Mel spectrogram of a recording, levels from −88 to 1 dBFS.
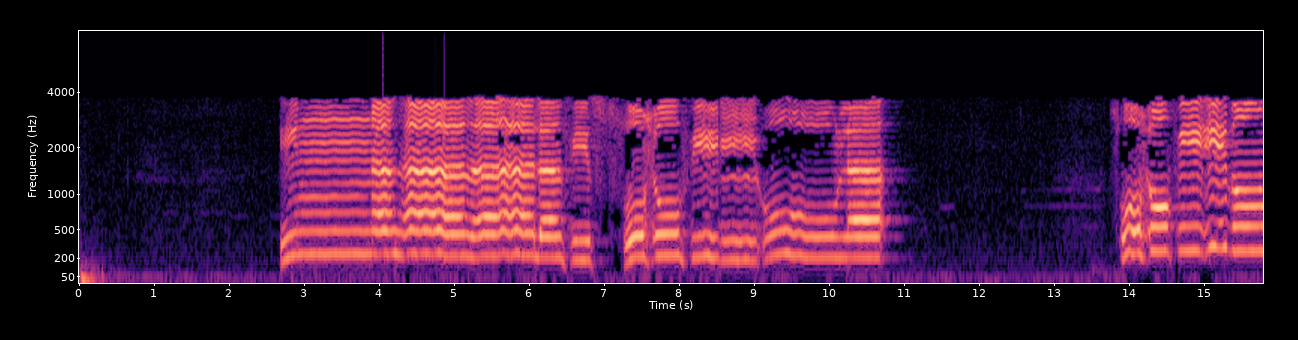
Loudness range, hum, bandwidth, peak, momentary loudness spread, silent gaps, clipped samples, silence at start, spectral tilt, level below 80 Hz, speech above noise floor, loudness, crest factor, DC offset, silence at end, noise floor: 12 LU; none; 4 kHz; 0 dBFS; 12 LU; none; under 0.1%; 0 s; -6 dB/octave; -52 dBFS; 48 dB; -13 LUFS; 16 dB; under 0.1%; 0 s; -62 dBFS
